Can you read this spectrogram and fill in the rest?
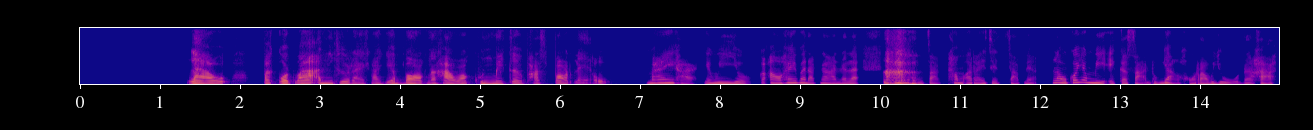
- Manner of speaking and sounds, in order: static; chuckle
- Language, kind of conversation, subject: Thai, podcast, เคยทำพาสปอร์ตหายตอนเที่ยวไหม แล้วจัดการยังไง?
